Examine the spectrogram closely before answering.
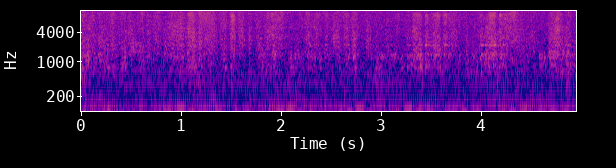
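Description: Faint scratching of a pen writing on paper, in short irregular strokes, over a low steady hum.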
